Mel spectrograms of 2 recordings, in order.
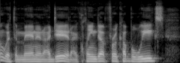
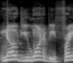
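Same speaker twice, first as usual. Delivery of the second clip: put-on insistent tone, high, pressing harder and louder; 7 semitones higher, 4 dB louder than usual. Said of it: "he just kept getting louder and louder".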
